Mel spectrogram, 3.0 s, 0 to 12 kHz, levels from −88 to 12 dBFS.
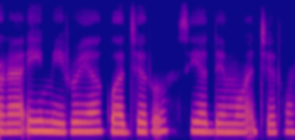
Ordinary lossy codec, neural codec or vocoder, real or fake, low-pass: none; codec, 24 kHz, 0.9 kbps, WavTokenizer, large speech release; fake; none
